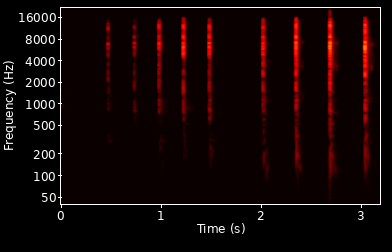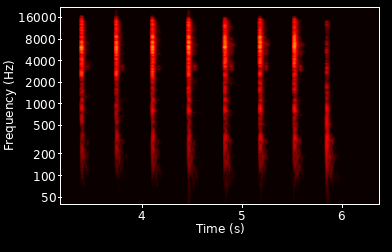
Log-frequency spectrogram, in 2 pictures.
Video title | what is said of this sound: How to Tap Maple Trees for Homemade Syrup: Easy DIY Guide | Once you hear a thud, it's in there.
